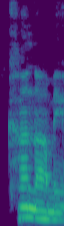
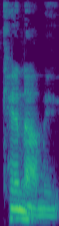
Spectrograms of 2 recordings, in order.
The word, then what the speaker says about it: Kaname: I now know Mr kaname har whose name I've only been pronouncing incorrectly for the last seven years I've been seeing the man's name as kenami and if my family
